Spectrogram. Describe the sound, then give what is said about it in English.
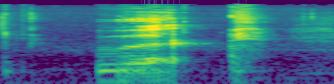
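A single loud, throaty burp rumbles out for about half a second, followed by a brief breathy exhale; no one speaks. “Plushie grabs Haley and starts to swallow her whole. Burped out her wig.”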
